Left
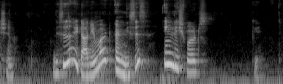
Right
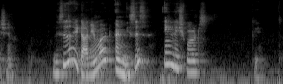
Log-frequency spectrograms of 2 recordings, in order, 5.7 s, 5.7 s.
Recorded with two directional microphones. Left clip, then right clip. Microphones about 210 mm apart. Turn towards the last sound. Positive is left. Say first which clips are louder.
# left 3 dB
turn(degrees=35)  # may be behind; listen again after turning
